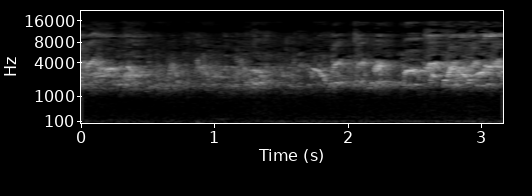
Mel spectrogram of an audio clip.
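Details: Short burst of rapid, jumbled chirping and warbled whistles from a caged red-whiskered bulbul that has just finished moulting, notes tumbling several per second with no gaps.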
